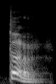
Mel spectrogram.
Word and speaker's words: d'r: And in everyday speech, unstressed haar is pronounced der.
